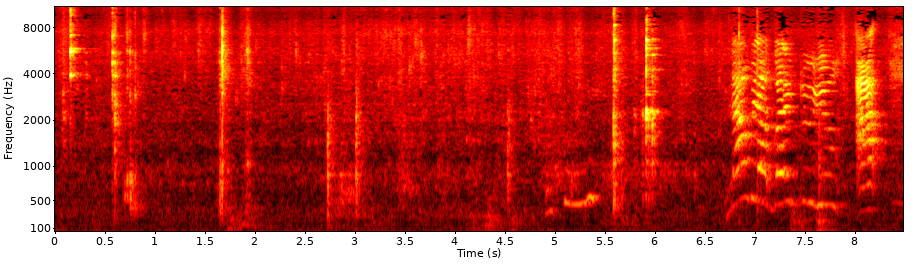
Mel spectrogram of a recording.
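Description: A metal spoon and containers clinking and knocking against a stainless-steel cooking pot: about eight separate short strikes as spices are added and stirred in.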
